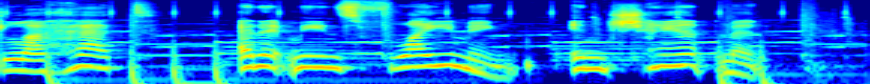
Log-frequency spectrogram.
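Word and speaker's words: לַהַט: And for that in the blue letter Bible the Hebrew word is H3858 and it's pronounced laet and it means flaming enchantment flame of an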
